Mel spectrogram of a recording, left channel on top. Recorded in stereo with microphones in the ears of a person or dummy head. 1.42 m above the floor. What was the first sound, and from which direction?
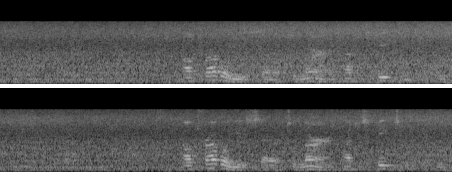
A man speaking, 80° right.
